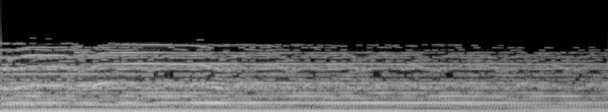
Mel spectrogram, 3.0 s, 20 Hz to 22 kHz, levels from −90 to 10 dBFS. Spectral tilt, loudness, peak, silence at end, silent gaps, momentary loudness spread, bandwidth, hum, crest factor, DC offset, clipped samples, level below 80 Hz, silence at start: -3.5 dB/octave; -17 LUFS; -4 dBFS; 0 s; none; 7 LU; 5.2 kHz; none; 14 dB; under 0.1%; under 0.1%; -22 dBFS; 0 s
